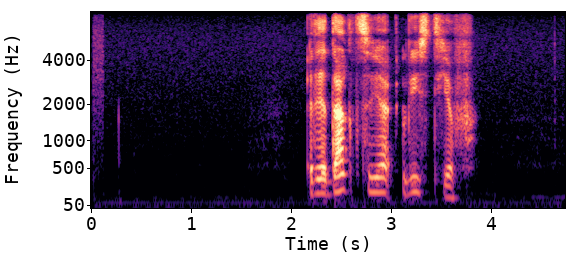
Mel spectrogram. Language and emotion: Russian, neutral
